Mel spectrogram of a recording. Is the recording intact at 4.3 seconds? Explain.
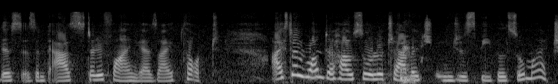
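No. At 4.3 s the speech is caught by speech suppressed in double talk, which runs from 4.29 to 4.44 s, about 150 ms in all. The level sags, dropping by roughly 20 dB at its deepest. The likely cause is an echo canceller facing simultaneous talk from both ends. Unable to separate the near talker from the loudspeaker return, it attenuates both.

Just before this, from 4.19 to 4.25 s, there is a brief echo leak: a faint delayed copy of the speech arriving about 200 ms late and sitting roughly 25 dB under the direct signal. This is likely a loudspeaker-to-microphone path that the echo canceller did not fully remove, so a residue was sent back down the line.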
